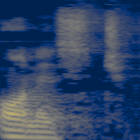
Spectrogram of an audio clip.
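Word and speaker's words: honest: সেই দুইটা ওয়ার্ড হচ্ছে, এটার উচ্চারণ আমরা করব আওয়ার এবং এটার উচ্চারণ করব অনেস্ট, আওয়ার, অনেস্ট। তো এখানে এইচটা কিন্তু আমরা সাইলেন্ট করে দেব, এইচটা সাইলেন্ট করে দেব, আমরা উচ্চারণ করব আওয়ার, অনেস্ট, এইভাবে আমরা উচ্চারণ করব।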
